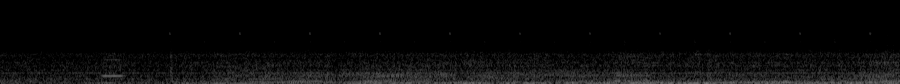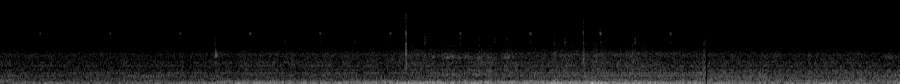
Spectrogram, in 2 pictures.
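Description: A car's turn-signal indicator ticking about one and a half times a second, heard inside the cabin, as the car pulls away from a stop and turns. Engine and road rumble rises steadily as it accelerates, and the ticking stops near the end after a couple of sharp clicks.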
